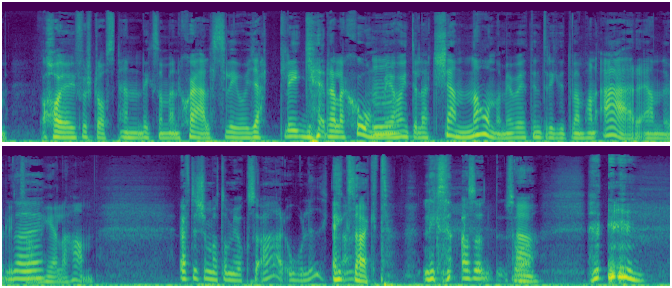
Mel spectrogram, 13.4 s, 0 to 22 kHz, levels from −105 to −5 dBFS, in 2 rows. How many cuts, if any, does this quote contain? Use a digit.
2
